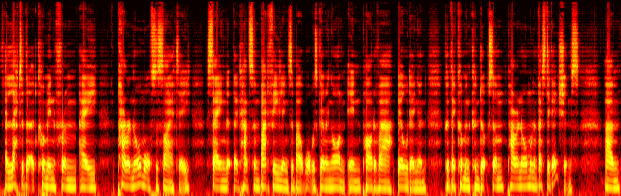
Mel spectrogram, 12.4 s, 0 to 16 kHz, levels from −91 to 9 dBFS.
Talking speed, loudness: 180 wpm, -15 LUFS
